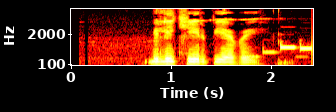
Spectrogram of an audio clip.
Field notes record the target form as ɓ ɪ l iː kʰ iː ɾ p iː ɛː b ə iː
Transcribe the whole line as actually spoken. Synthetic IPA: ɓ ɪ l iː kʰ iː ɾ p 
